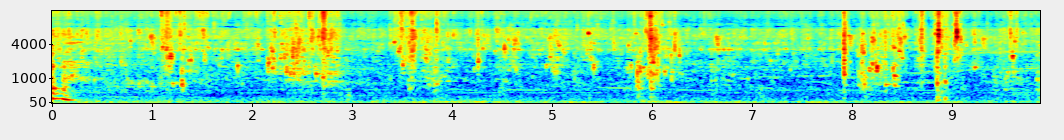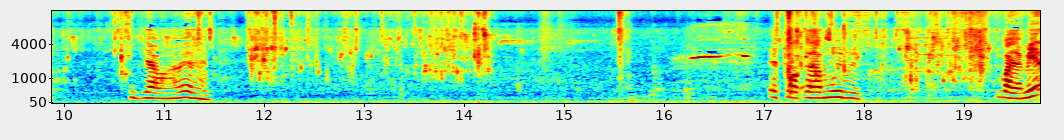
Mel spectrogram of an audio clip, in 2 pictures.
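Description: Water splashes as it is poured.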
